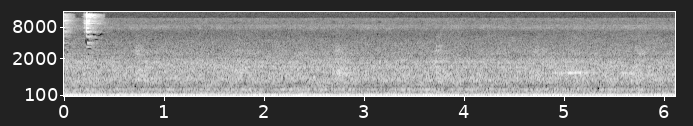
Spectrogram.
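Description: Near silence: room tone with a steady low hum and faint hiss, and one brief faint tick just after the start.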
